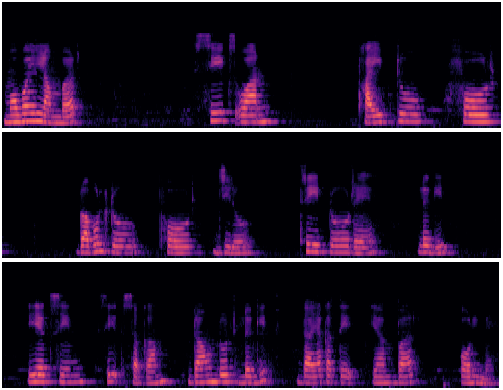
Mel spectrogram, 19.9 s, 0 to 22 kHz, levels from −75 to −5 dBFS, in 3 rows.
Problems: constant background noise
